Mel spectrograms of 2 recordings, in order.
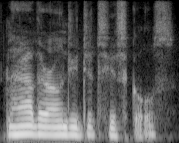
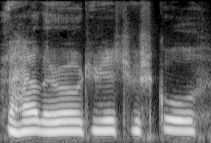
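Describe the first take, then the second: First: Said in the usual way. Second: Words stretched by a yawn. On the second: Real, not acted. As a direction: talk through a big yawn. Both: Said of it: "Sorry, I yawned".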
